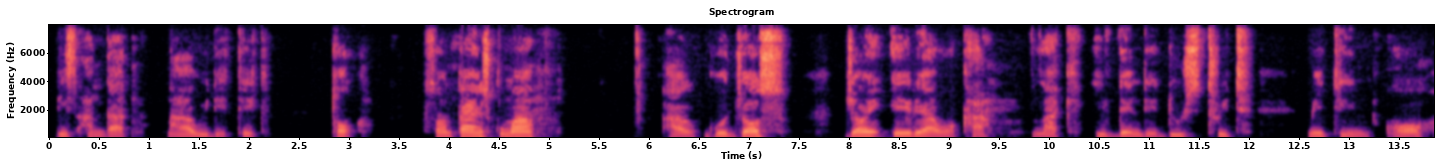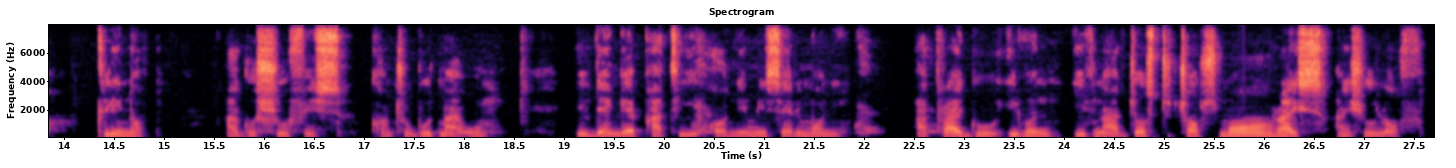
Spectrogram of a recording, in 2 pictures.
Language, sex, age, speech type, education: Nigerian Pidgin, male, 60+, spontaneous, tertiary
